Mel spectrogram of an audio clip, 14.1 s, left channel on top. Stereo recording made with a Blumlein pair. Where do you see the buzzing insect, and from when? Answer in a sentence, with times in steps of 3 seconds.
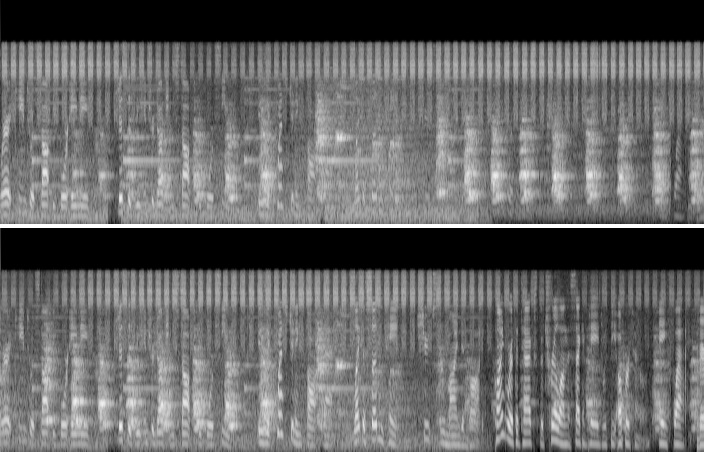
You can hear the buzzing insect on the left from 0 s, on the right from 3 s, in the centre from 6 s and on the left from 9 s.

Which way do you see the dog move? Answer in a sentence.
In this clip you hear the dog move to the left.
